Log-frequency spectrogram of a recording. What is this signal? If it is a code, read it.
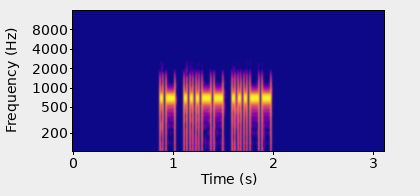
Morse code, heard as a keyed tone, about 40 wpm, 700 Hz. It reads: A33
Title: Common Cut Numbers - 3-Digit 40wpm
